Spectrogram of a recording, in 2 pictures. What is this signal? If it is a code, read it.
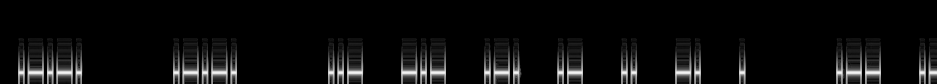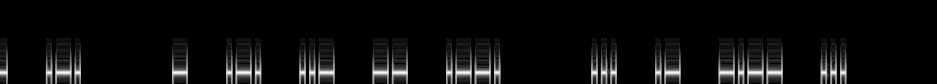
Morse code, heard as a keyed tone, about 25 wpm, spaced as for 15 wpm, 550 Hz. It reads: <AR> <AR> UKRAINE WAR TRUMP SAYS
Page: news headlines in morse code at 15 wpm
